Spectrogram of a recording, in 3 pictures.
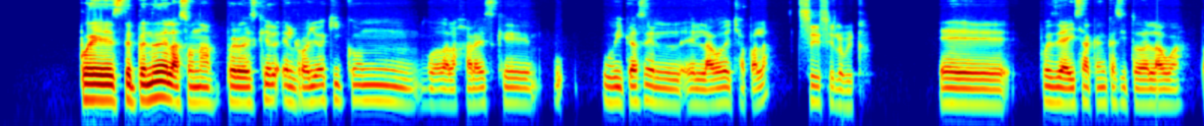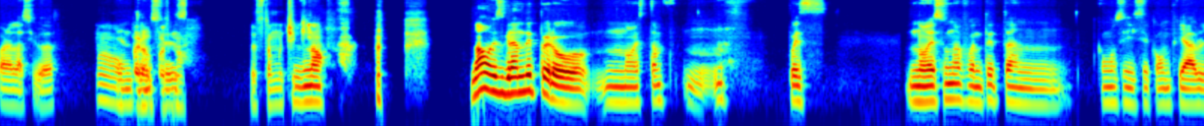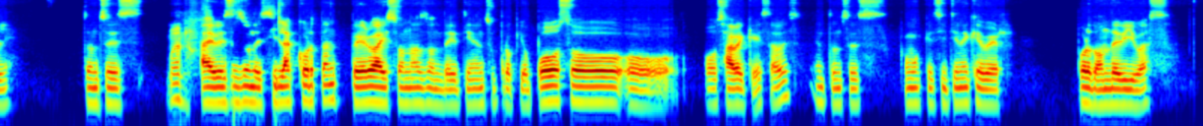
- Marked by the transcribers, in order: other background noise; chuckle; tapping
- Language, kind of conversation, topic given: Spanish, unstructured, ¿Por qué crees que es importante cuidar el medio ambiente?
- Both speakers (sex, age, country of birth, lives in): male, 25-29, Mexico, Mexico; male, 35-39, Mexico, Mexico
